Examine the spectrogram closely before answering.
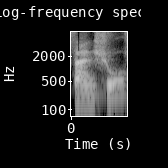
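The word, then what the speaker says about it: Featherstonhaugh: a member of the fanshawe spelt featherstone hall pronounced fanshawe family a claim which would eventually land henry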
